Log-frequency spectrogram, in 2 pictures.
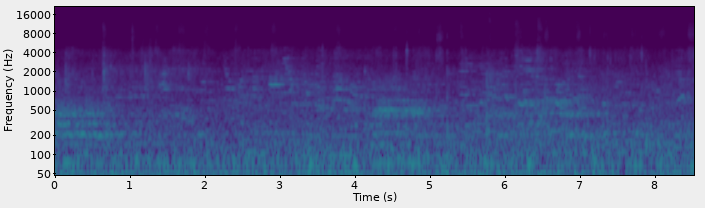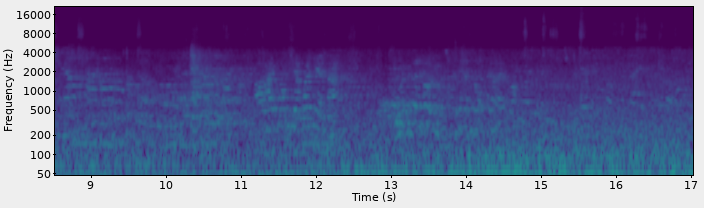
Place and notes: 生命科學廳, National Museum of Natural Science - In the museum hall
In the museum hall, Many students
